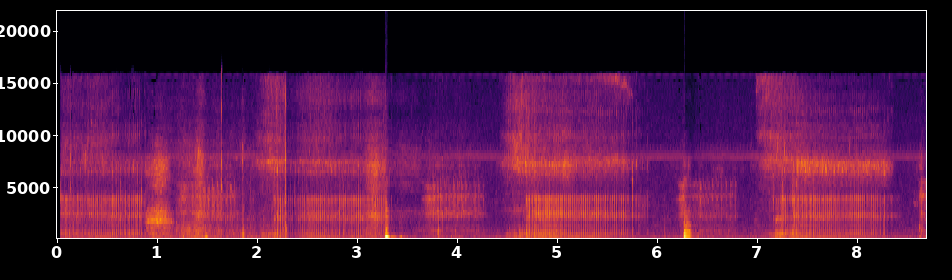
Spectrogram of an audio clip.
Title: Snoring :9( Stuffy nose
